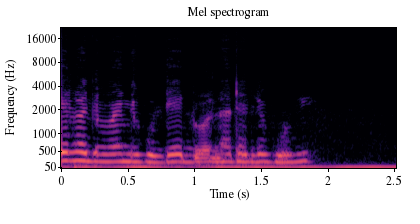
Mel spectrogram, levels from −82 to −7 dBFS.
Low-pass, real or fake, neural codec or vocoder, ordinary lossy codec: none; fake; codec, 44.1 kHz, 3.4 kbps, Pupu-Codec; none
